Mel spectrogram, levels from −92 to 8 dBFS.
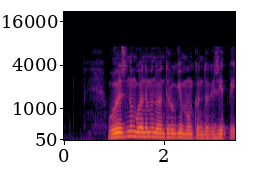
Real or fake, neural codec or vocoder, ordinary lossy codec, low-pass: fake; codec, 16 kHz, 4.8 kbps, FACodec; none; 7.2 kHz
